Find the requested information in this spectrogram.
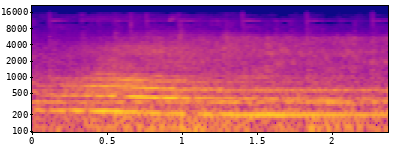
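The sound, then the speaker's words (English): Racing cars speed past the pits, making a loud, steady engine roar. Several tonal engine notes drift and overlap, holding the drone at an even level throughout. “Fans pack the stands near the racing pits, watching the brave racers speed by.”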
